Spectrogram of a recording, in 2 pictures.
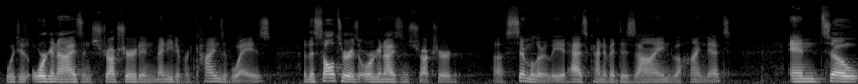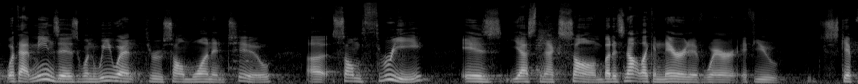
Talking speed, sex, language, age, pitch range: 205 wpm, male, English, 30-49, 110-135 Hz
